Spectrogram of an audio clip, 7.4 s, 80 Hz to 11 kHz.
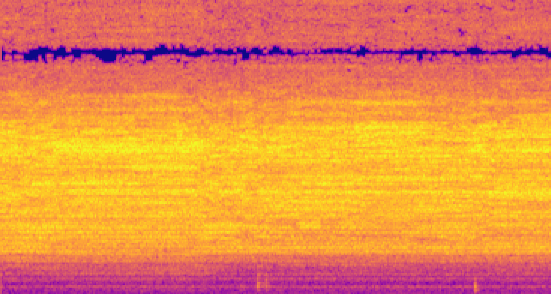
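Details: F-4 Phantom in hangar: loud steady high-pitched hiss; air leak around the strut, not the piston, source not pinpointed.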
